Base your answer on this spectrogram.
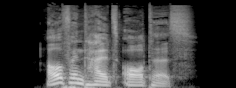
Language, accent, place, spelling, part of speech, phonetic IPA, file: German, Germany, Berlin, Aufenthaltsortes, noun, [ˈaʊ̯fʔɛnthalt͡sˌʔɔʁtəs], De-Aufenthaltsortes.ogg
- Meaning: genitive singular of Aufenthaltsort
